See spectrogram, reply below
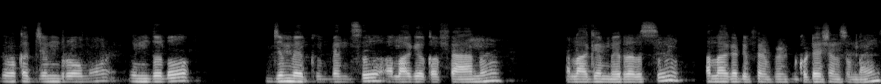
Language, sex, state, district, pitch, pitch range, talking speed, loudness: Telugu, male, Andhra Pradesh, Anantapur, 130 Hz, 125-155 Hz, 115 wpm, -18 LUFS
